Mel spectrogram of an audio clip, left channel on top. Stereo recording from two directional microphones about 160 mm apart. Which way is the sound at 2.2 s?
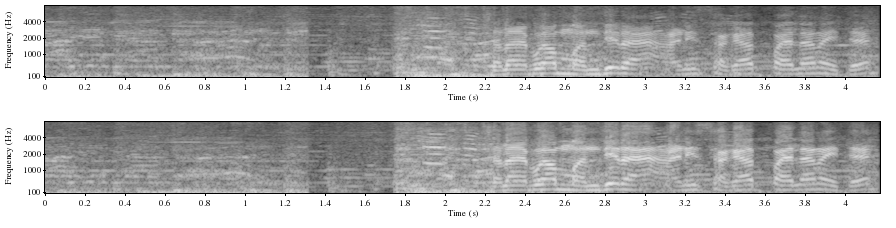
10° left (ahead or behind).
